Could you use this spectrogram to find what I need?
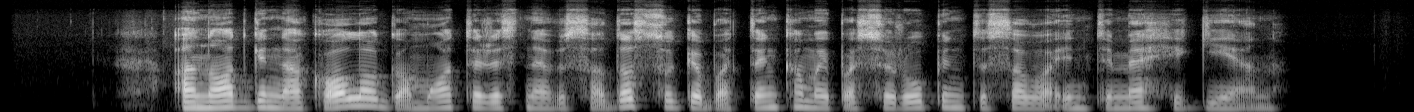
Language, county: Lithuanian, Klaipėda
